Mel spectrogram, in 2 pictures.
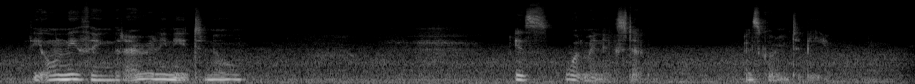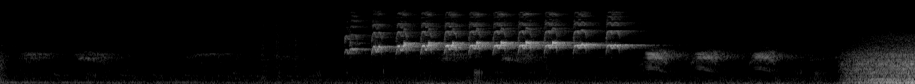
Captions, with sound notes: the only thing that i really need to know is what my next step is going to be. (birds chirping)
